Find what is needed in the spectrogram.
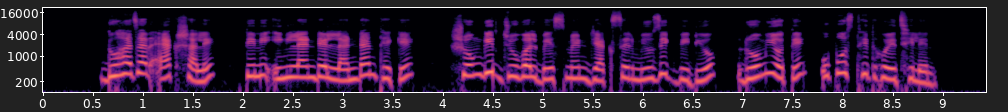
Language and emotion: Bengali, neutral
